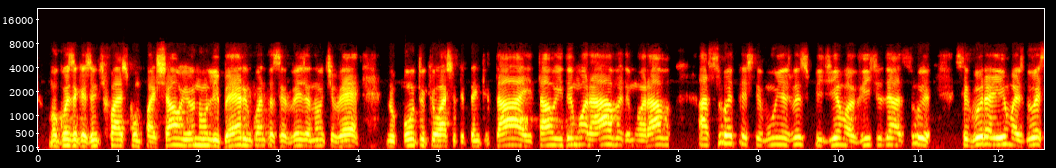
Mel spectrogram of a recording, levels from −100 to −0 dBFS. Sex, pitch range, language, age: male, 155-230 Hz, Portuguese, 60-79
